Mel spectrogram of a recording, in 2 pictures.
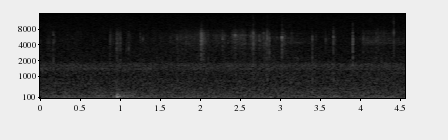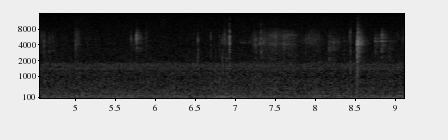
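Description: Small plastic clicks and rustling as translucent plastic blast-effect pieces are handled and pressed into the ports of a plastic toy figure, with a dull knock about a second in and a sharper click near the end.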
